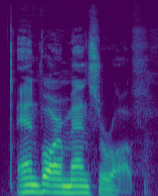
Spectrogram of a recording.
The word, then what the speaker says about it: Anvar Mansurov: people I've met in a a while um anvar mansurov I pronounce that right yes sir um he asked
